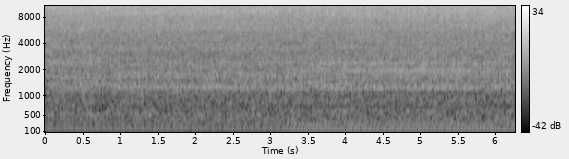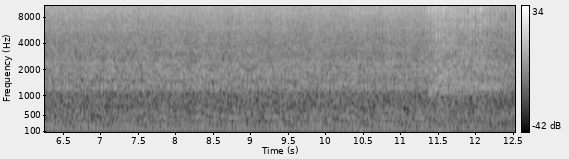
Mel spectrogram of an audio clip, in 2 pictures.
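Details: Honda EB3500 generator at about 60–62 Hz, engine just above 3600 rpm (about 3650–3660) unloaded, dropping to about 60 Hz under load: steady, high-pitched drone, no hunting or surging; governor working, runs fine.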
